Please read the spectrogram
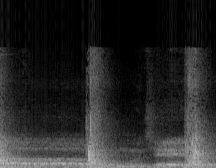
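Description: A group of men chanting a nauha together, cut by loud unison chest-beating (matam) slaps about once a second: at the start, about a second in, and near the end.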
